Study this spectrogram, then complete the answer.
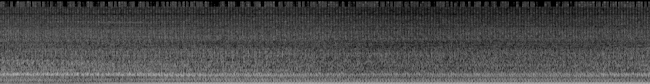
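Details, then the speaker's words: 2006 Vauxhall Vectra-C with the Z18XER engine, after replacing the PCV valve in the rocker cover, which had caused idle hunting and a sucking hiss. It now gives a smooth, even idle with a steady low hum, no hunting, and no hiss from the oil filler. "Okay, let's start it up. See what happens. Perfect. No more hunting."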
